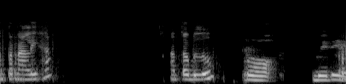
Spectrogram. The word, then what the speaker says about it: rho: Rho. Beda ya? Rho, betul, septic ya. Bukan P ya.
